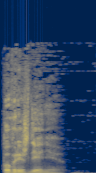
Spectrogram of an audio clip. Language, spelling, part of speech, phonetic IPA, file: Russian, повреждение, noun, [pəvrʲɪʐˈdʲenʲɪje], Ru-повреждение.ogg
- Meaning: 1. damage 2. injury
